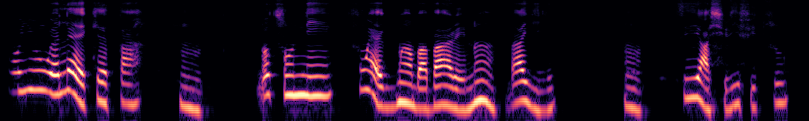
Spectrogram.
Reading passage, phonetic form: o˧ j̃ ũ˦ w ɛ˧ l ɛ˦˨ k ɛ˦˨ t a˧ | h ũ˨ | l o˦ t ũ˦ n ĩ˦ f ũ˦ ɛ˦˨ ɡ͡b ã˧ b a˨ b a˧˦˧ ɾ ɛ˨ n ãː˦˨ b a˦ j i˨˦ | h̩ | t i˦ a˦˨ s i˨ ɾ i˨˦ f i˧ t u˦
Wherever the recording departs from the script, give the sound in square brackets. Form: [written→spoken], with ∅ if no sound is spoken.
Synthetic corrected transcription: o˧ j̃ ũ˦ w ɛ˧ l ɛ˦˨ k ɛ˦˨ t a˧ | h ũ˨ | l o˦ t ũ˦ n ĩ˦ f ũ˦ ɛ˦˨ ɡ͡b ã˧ b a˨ b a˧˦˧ ɾ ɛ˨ n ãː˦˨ b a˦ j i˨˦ | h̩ | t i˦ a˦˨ [s→ʃ] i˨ ɾ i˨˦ f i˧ t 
